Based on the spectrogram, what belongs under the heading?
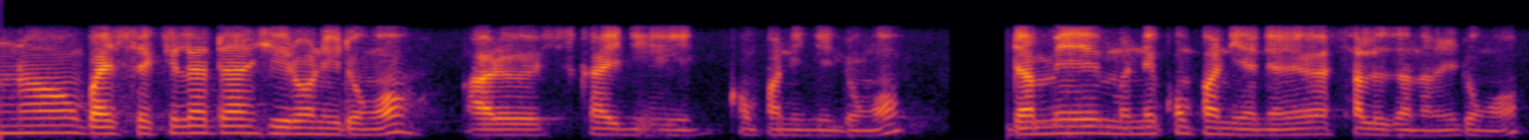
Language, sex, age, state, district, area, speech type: Bodo, male, 18-30, Assam, Kokrajhar, rural, conversation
